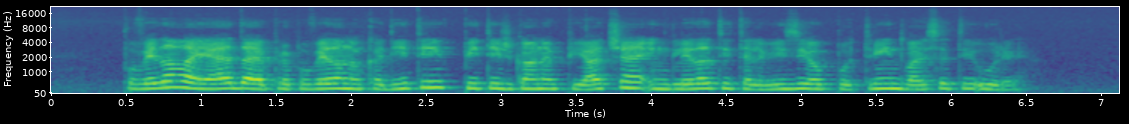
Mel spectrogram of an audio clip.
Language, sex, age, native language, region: Slovenian, female, 18-29, Slovenian, Drava region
